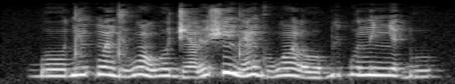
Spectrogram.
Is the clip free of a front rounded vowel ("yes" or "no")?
yes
